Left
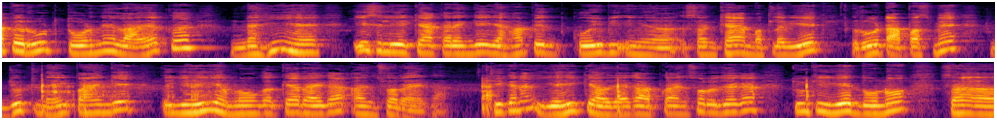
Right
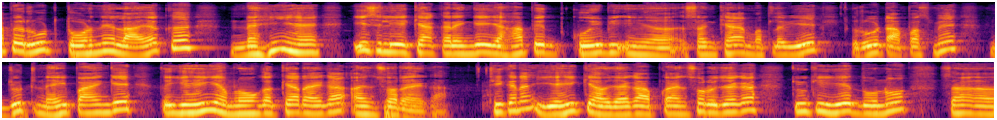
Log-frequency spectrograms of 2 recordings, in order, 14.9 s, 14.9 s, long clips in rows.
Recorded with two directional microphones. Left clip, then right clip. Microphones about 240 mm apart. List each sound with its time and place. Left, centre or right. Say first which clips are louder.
0.1 s speech: right 4 dB; right
7.5 s speech: right 4 dB; right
